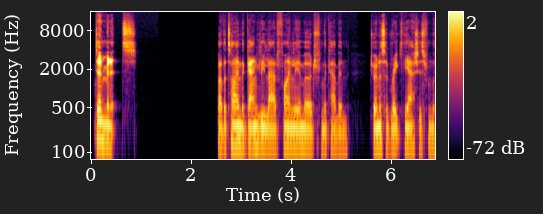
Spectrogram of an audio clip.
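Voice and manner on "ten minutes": firm, louder command; stern old smith. A narrator's reading. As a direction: set the deadline, no arguing. Old smith orders the boy.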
